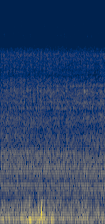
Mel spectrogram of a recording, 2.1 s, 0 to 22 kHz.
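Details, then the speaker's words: 2012 International PB105 short school bus diesel idling; deep, even low rumble with no knocks or misfires — good-running, healthy engine. "It sounds great. It's got a good running diesel engine."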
